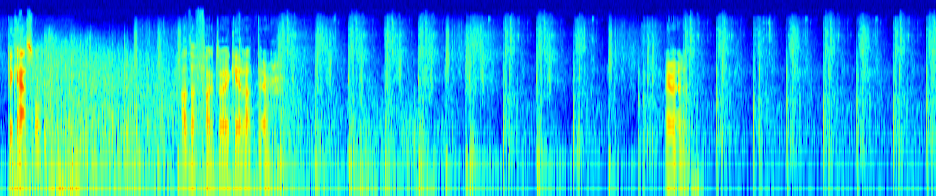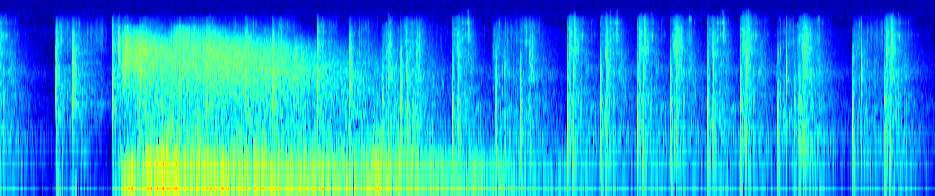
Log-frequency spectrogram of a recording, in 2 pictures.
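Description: Footsteps tread steadily on stone in an echoing space.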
